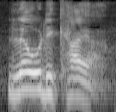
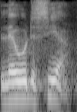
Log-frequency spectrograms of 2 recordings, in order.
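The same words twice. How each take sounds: First: It follows the original Greek pronunciation. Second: It follows the usual present-day pronunciation. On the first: "originally, the pronunciation should be Laodicea" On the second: "But for whatever reason, it's Laodicea"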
